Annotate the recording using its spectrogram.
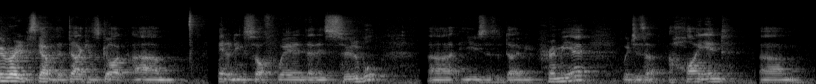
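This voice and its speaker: A man talks at a fairly quick pace with lively intonation. Room echo can be heard. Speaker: video production trainer. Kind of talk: tutorial. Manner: fast.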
